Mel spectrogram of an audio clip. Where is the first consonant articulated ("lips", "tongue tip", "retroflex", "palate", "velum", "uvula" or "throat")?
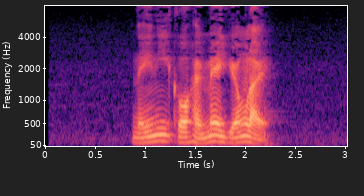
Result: tongue tip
